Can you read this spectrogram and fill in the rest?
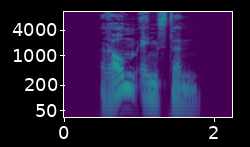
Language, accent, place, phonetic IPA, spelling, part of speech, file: German, Germany, Berlin, [ˈʁaʊ̯mˌʔɛŋstn̩], Raumängsten, noun, De-Raumängsten.ogg
- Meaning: dative plural of Raumangst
